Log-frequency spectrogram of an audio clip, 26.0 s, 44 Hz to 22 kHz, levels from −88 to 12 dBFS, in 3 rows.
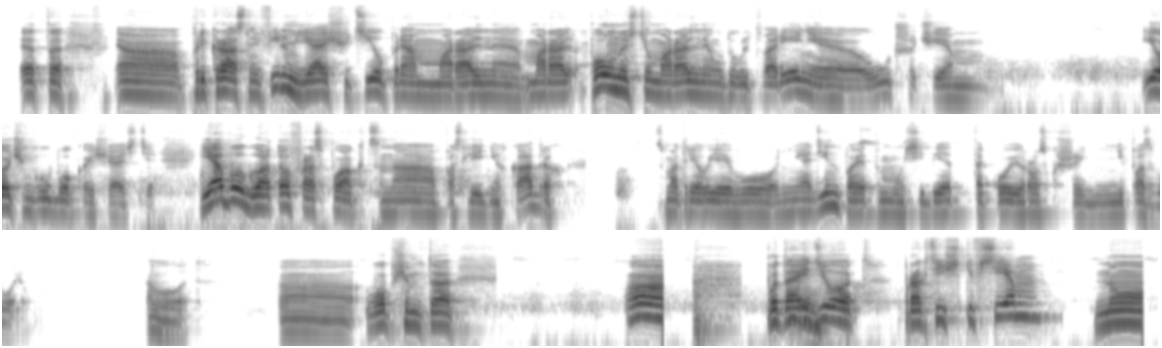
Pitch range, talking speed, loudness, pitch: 115-165 Hz, 105 wpm, -27 LUFS, 130 Hz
